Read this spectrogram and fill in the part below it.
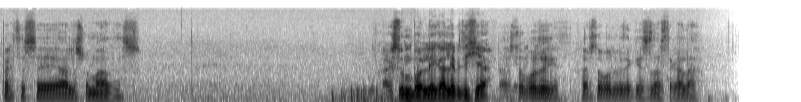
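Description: A middle-aged man speaks calmly into microphones close by, outdoors.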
